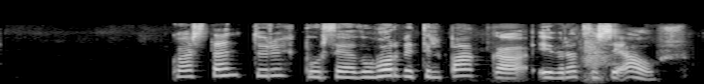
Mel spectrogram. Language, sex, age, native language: Icelandic, female, 50-59, Icelandic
